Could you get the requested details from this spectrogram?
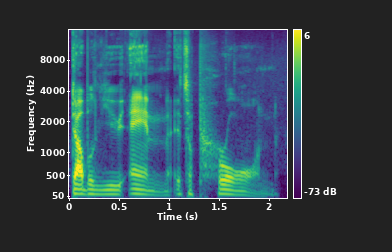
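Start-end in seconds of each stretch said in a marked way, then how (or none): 0.0-1.0 slow letter-by-letter spelling; spelling out slowly. Shown as a demonstration. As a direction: spell prawn one letter at a time. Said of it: "Like, P R A".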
